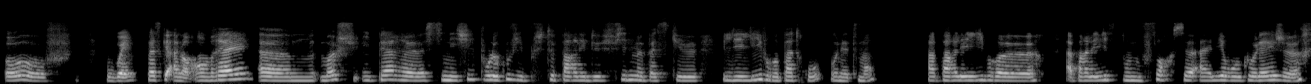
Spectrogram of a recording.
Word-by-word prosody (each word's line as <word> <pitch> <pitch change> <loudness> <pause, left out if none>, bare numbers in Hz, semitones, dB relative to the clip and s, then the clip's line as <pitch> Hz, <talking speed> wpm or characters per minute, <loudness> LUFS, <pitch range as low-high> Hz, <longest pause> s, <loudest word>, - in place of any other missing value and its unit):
Oh 185 -2 +2
f - - -17 0.3
ouais, 170 0 +3
parce 195 -1 +3
qu'alors, 165 -6 +2
en 180 +1 +2
vrai, 220 +7 +6
hem, 175 -1 +2
moi, 190 +3 +1
je 225 - -7
suis - - -11
hyper, 205 +3 0
heu, 180 -2 +2
cinéphile. 190 +4 -2
Pour 210 -2 -1
le 195 - +6
coup, 215 +5 -3
je 215 - -5
vais 190 - -4
plus 185 +2 -14
te - - -4
parler 190 -2 -2
de 185 0 -2
films 200 +1 -4
parce 170 -1 -6
que 175 -2 -1 0.2
les 190 0 -1
livres, 205 -2 0
pas 185 +1 0
trop, 185 -1 -7
honnêtement, 170 +4 -5 0.5
à 185 0 0
part 185 0 +2
les 185 0 +5
livres, 185 0 +1
heu, 170 -1 +3 0.3
à - - 0
part 180 0 -1
les 180 0 +2
livres 205 +2 -4
qu'on 190 -2 -3
nous 180 -1 -3
force 210 +5 -6
à 185 -1 +1
lire 190 0 +1
au 180 - +1
collège, 190 +2 +2
heu 165 -2 0
185 Hz, 220 wpm, -26 LUFS, 180-200 Hz, 0.5 s, vrai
